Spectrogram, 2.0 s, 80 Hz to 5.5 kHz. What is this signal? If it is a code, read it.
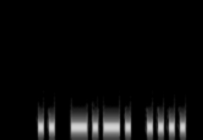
Morse code, heard as a keyed tone, about 22 wpm, 600 Hz. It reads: ICH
